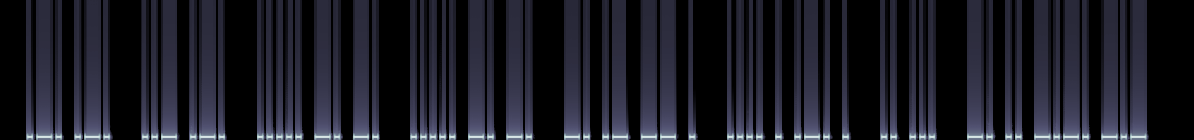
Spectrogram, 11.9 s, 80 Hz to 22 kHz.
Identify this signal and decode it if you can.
Morse code, heard as a keyed tone, about 24 wpm, 650 Hz. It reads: RR UR 5NN 5NN NAME HERE IS NICK
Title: SOTA QSO Practice 25wpm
